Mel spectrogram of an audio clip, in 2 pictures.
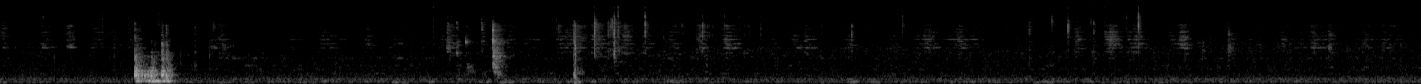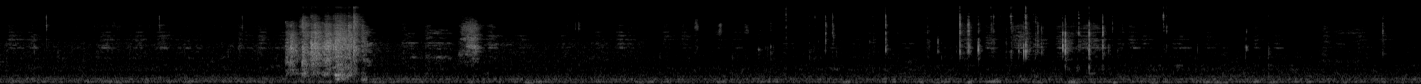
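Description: Scattered light clicks and taps of a serving utensil against dishes and the skillet as broccoli and other toppings are spooned onto an omelette, with a dull thump about a second and a half in and a brief louder clatter a little past the middle.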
